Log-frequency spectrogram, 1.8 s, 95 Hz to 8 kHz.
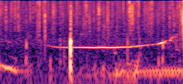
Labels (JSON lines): {"label": "biophony", "recorder": "SoundTrap 300"}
